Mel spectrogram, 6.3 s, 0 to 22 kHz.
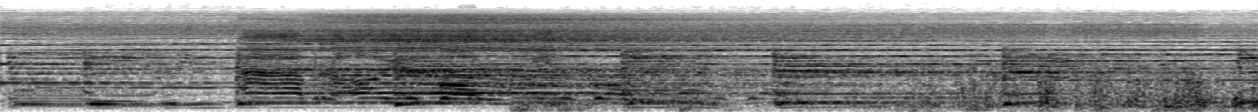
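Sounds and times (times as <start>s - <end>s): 
sustained musical tones: 0.0s - 6.2s
heavy rain: 0.6s - 6.2s
loud rolling thunder: 1.2s - 6.2s.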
